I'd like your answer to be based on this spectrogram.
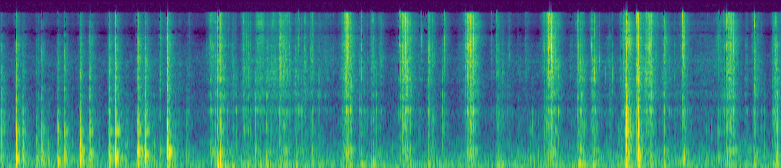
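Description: Fingertips and nails tap and scratch the side of a large Lysol disinfecting wipes canister, a hollow plastic cylinder with a white plastic lid and a paper label. Quick clusters of sharp, dry, hollow taps come first, then softer scratching with bright, brief ticks and occasional louder taps. Each tap dies away almost instantly.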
